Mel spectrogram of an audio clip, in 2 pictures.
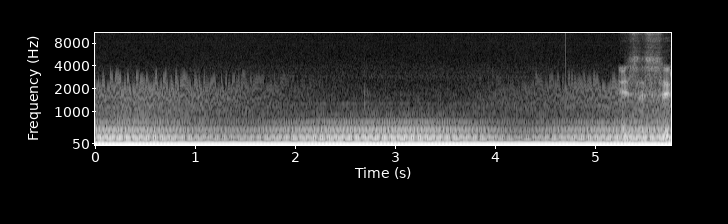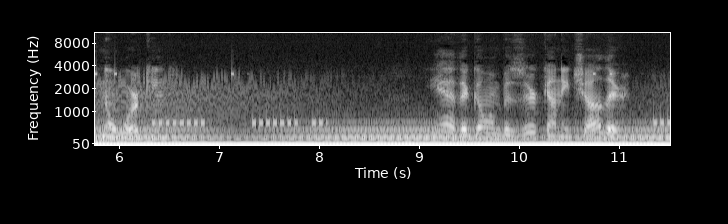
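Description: Upbeat video game music plays steadily.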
